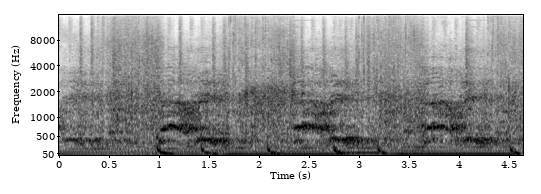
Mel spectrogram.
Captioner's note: chanting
